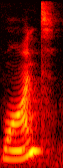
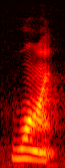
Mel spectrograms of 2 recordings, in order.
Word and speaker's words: want: However, when we do pronounce want, we rarely pronounce it with the T at the end. Usually we cut it off and we say want.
